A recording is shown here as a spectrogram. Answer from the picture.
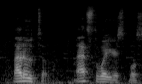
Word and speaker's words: Naruto: I pronounce it the way that's supposed to be pronounced. Naruto. That's the way you're supposed to pronounce it. It's not Naruto. It's pronounced Naruto.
